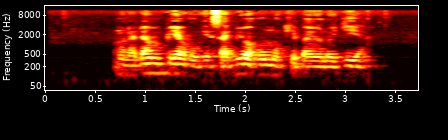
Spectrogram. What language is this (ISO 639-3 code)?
swa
